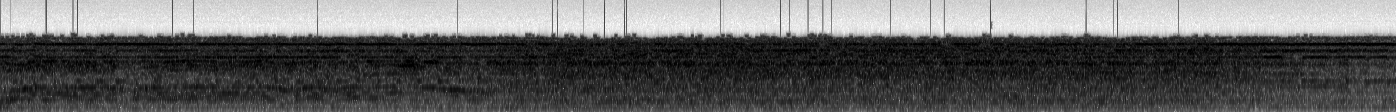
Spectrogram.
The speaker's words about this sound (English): There's the bell. Yeah? What's that, my dear? There's a train coming.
